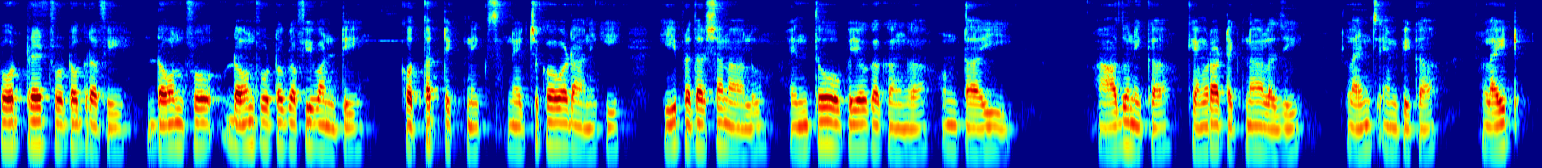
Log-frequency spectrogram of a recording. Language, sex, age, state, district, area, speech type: Telugu, male, 18-30, Andhra Pradesh, Sri Satya Sai, urban, spontaneous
